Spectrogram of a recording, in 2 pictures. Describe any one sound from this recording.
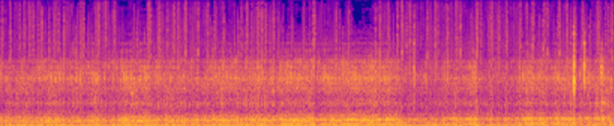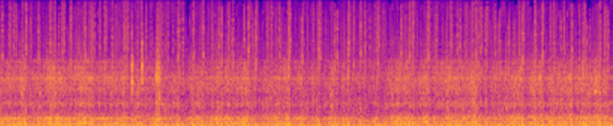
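Bicycle tyres rattle over a rough path.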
